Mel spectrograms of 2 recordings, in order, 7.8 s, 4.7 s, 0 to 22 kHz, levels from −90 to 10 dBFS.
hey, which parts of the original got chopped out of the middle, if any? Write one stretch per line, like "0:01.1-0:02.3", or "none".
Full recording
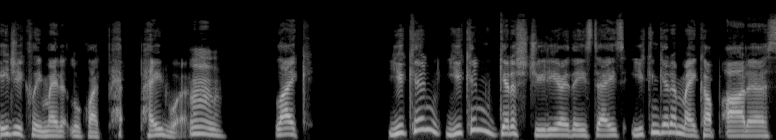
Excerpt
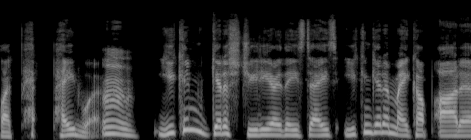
0:02.4-0:04.4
